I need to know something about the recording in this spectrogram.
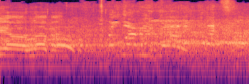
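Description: Speech: men's voices talking, with no other distinct sound.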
